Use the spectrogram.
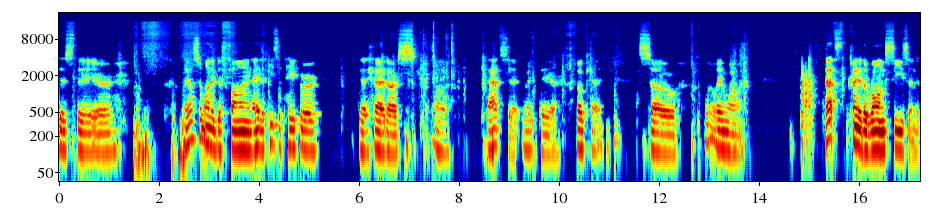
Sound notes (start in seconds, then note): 9.8 makes sound effect, "whomp whomp"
